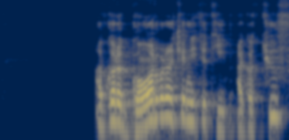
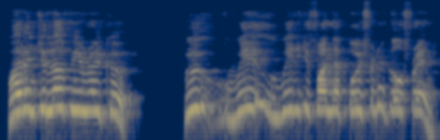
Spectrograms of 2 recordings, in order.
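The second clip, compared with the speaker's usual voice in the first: pleading character voice; 11 semitones higher than usual. Acted. Voicing pleading game character.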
